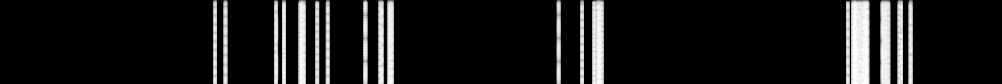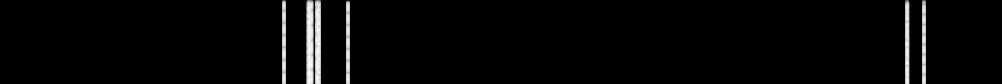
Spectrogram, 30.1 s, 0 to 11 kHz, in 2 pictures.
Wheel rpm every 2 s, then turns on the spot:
0, 0, 0, 0, 0, 0, 0, 0, 0, 0, 0, 0, 0, 0, 0.
none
